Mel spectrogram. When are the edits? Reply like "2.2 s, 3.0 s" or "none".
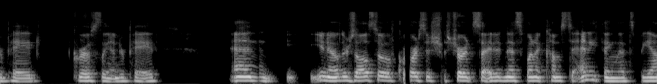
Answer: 4.4 s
